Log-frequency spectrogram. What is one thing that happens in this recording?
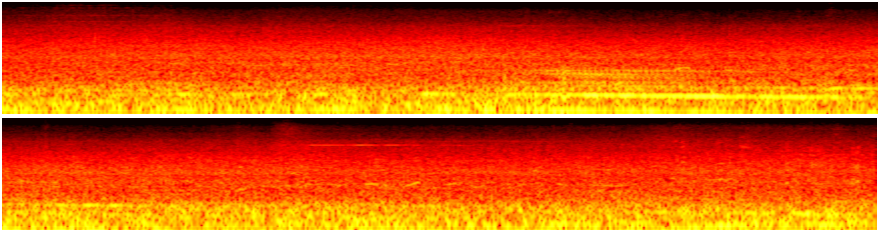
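Car traffic rumbles steadily along a city street outdoors.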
